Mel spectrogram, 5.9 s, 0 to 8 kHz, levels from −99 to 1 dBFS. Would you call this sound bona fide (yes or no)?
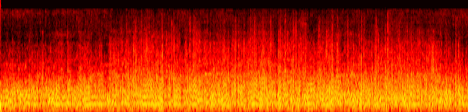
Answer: no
